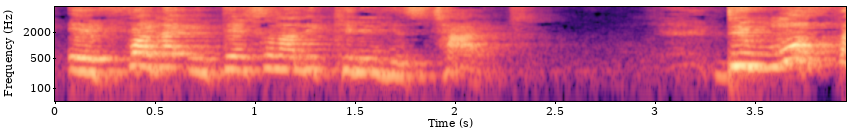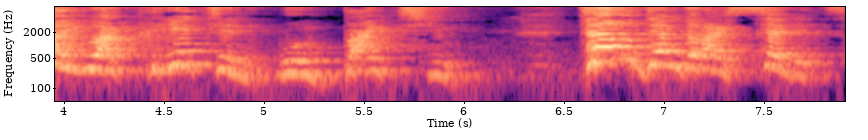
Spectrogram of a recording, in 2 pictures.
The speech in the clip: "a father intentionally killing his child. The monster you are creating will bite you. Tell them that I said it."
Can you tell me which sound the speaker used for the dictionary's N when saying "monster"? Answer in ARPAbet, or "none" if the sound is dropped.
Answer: none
